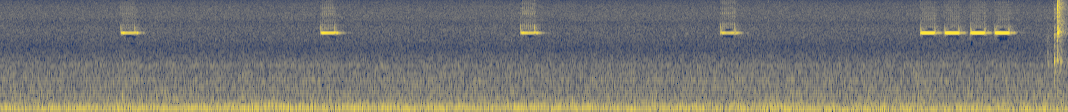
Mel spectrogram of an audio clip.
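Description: Automatic hair curler beeping while it holds a curl: single short high beeps about every two seconds, then four quick beeps, the signal that the curl is done and can be released. A steady low hum runs underneath, and a brief sharp click comes just before the end.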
